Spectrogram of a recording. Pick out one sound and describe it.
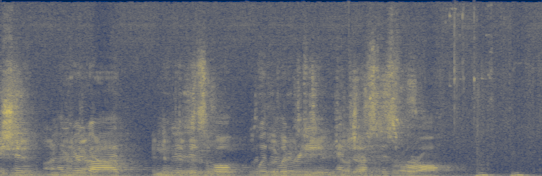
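A group of adults recite together, echoing in a large hall.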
